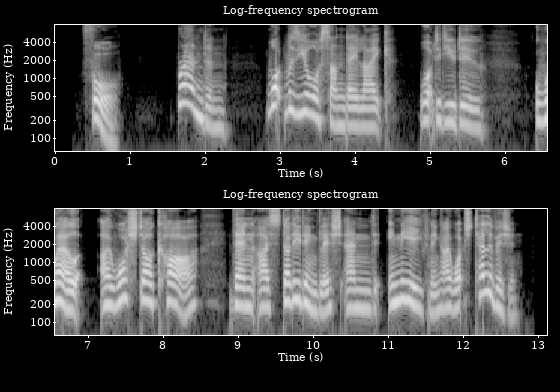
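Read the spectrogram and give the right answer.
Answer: He washed the car, studied English and watched television.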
